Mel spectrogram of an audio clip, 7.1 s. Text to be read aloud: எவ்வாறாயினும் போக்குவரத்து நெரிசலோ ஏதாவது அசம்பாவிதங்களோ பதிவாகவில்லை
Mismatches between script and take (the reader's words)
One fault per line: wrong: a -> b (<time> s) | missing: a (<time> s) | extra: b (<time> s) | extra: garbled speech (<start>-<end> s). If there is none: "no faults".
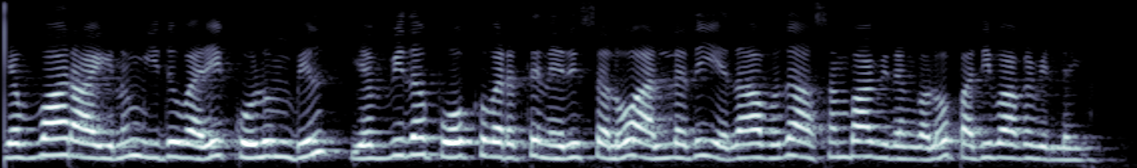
extra: இதுவரை கொழும்பில் எவ்வித (1.0 s)
extra: அல்லது (4.1 s)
